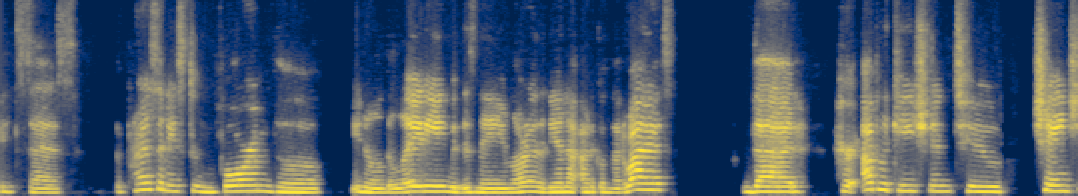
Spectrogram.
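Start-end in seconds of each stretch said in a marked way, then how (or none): none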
